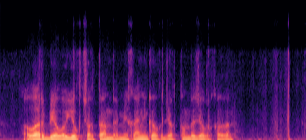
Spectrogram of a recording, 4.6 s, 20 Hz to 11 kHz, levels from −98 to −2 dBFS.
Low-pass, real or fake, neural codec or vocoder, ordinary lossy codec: 7.2 kHz; fake; codec, 16 kHz, 8 kbps, FunCodec, trained on Chinese and English, 25 frames a second; Opus, 32 kbps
